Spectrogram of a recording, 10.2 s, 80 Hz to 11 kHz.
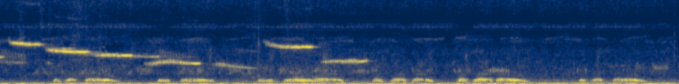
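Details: Spotted dove giving a sấm thổ style coo with a 'về tàng kèm 123' ending: repeated soft hooting phrases in groups of two or three, with high thin whistles from other birds early on and a steady low hum throughout.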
